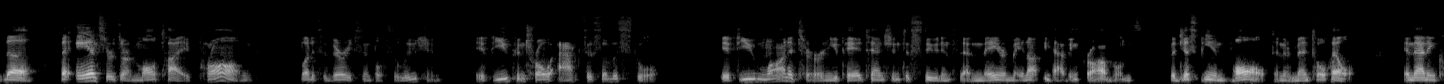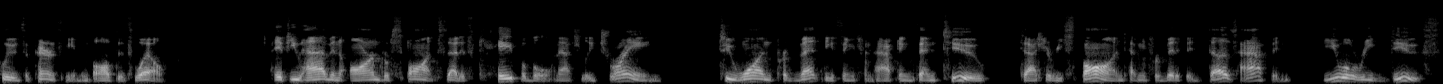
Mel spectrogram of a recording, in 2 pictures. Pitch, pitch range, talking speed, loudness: 110 Hz, 100-135 Hz, 180 wpm, -29 LUFS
